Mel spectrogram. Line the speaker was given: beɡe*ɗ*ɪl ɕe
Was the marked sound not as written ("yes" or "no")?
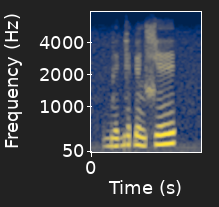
no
